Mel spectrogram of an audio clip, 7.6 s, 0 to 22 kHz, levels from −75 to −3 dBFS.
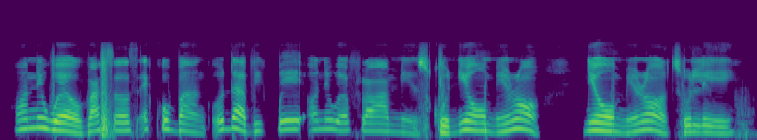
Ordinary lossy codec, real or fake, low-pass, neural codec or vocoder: none; real; 7.2 kHz; none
